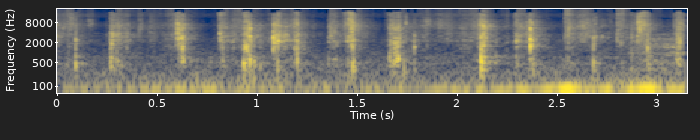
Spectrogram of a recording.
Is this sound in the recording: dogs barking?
no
